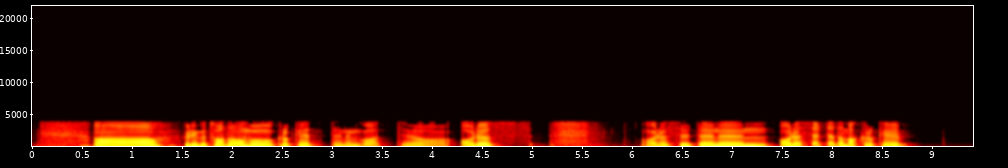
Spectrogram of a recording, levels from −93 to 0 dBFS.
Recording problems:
high frequencies cut off; severe; nothing above 4 kHz

